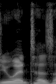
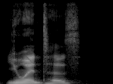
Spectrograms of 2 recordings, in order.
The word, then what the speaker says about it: Uintas: It's Uintas, I know, I've learned. Uintas.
